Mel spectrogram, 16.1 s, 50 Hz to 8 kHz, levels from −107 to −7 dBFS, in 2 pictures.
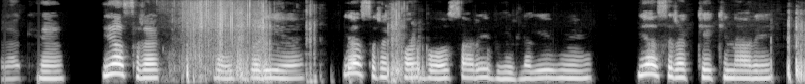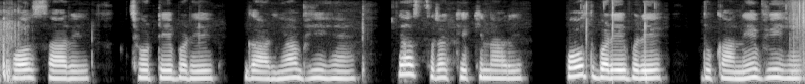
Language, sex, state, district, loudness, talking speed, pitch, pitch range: Hindi, female, Bihar, Lakhisarai, -18 LUFS, 130 wpm, 215 Hz, 205-225 Hz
